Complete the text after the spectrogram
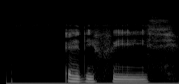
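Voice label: Tlacochahuaya Zapotec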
